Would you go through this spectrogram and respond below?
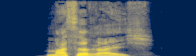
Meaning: massive (of great mass)
- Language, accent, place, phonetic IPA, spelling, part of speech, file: German, Germany, Berlin, [ˈmasəˌʁaɪ̯ç], massereich, adjective, De-massereich.ogg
